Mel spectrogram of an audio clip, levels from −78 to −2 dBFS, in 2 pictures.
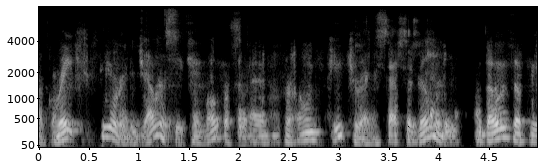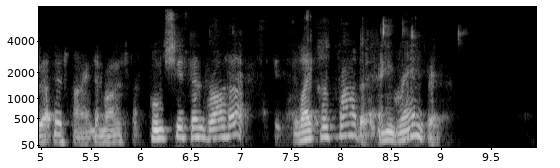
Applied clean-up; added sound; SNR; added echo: neural mask model Resemble Enhance denoiser.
